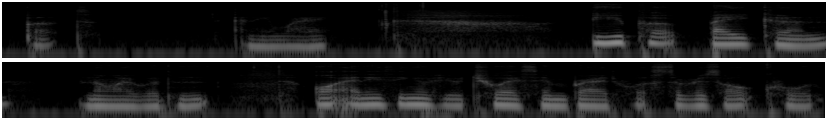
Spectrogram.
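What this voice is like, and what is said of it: Southern English accent. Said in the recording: “I have a southern accent”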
